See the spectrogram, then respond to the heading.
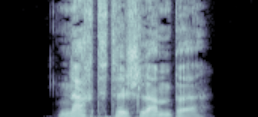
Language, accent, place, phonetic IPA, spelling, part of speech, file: German, Germany, Berlin, [ˈnaxttɪʃˌlampə], Nachttischlampe, noun, De-Nachttischlampe.ogg
- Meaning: bedside light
